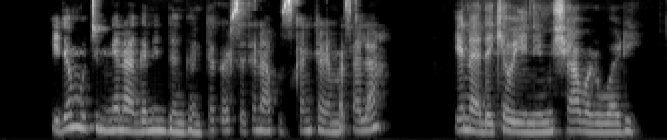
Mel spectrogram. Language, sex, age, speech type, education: Hausa, female, 15-29, read, secondary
